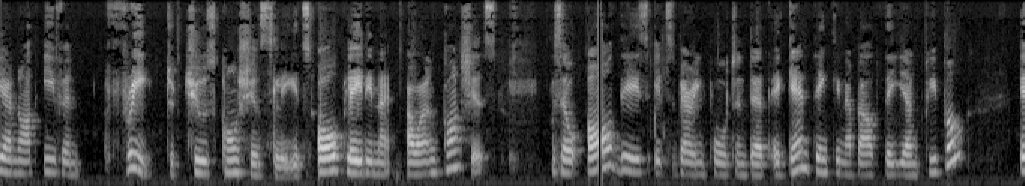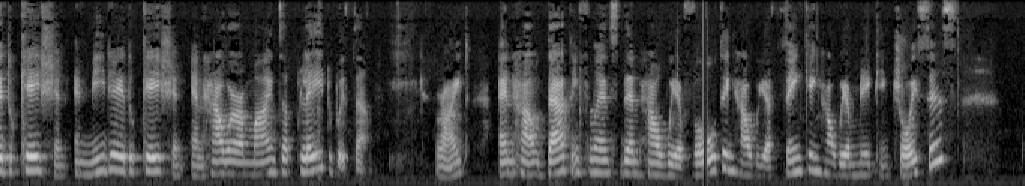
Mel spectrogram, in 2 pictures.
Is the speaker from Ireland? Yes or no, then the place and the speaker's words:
no; Brazil; I'm from Brazil, and I grew up without being able to speak politics.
